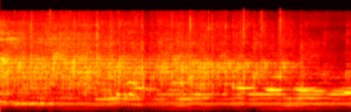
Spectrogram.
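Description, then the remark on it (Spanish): A crowd claps steadily for about five seconds, a dense, even patter that holds its loudness throughout, with sustained musical tones humming beneath it. “Un aplauso.”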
